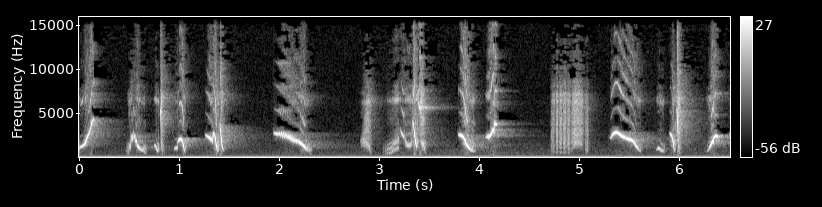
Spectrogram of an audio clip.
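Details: Lyrebird of Australia's forests and gardens, known for imitating sounds. Loud, varied burst of whistles, downslurred squawks and sharp chirps in quick succession, with one harsh noisy rasp in the middle.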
